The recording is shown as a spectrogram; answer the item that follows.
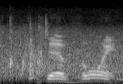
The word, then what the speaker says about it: Devoyne: Devoyne. My last name is pronounced like Des Moines.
